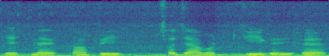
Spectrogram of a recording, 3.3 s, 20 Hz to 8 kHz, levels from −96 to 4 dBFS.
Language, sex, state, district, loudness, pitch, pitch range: Hindi, male, Haryana, Charkhi Dadri, -15 LUFS, 115 Hz, 80-125 Hz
